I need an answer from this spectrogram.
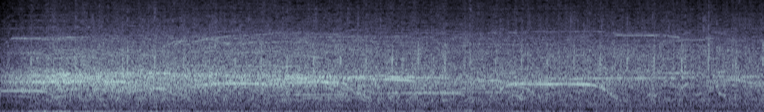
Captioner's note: pre-recorded applause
